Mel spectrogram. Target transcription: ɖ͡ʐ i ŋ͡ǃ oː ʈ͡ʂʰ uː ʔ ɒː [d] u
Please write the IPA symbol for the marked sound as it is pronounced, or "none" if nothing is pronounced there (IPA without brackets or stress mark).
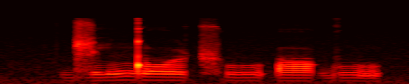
ɡ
